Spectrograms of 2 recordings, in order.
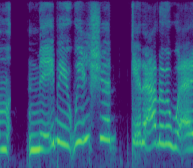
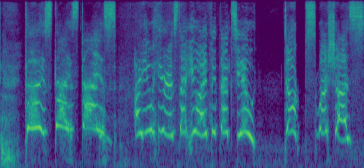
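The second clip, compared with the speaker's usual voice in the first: very high, shrieking, high-pitched screaming calls; 13 semitones higher than usual. Narrating a scene, voicing Gaelish shouting to the group: Gaelish screaming. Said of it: "as Gaelish is screaming like".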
